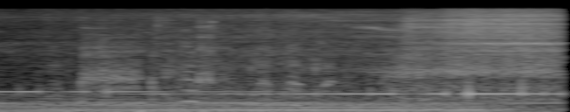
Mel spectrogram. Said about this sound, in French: La sacatou, enfin paisible, se met à ronflotter doucement.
